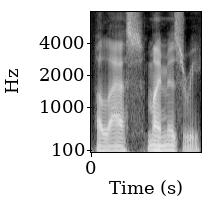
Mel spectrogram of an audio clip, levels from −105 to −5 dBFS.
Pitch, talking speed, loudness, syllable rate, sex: 90 Hz, 130 wpm, -19 LUFS, 4.9 syllables/s, male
